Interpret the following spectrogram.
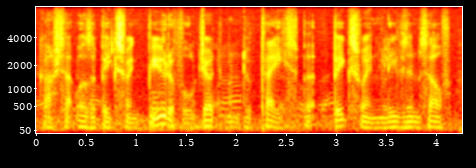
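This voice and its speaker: A man's voice: deep voice, steady tone, normal speed, a crowd in the background. A man giving conversational golf commentary as an analyst, chatting appreciatively through each shot.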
